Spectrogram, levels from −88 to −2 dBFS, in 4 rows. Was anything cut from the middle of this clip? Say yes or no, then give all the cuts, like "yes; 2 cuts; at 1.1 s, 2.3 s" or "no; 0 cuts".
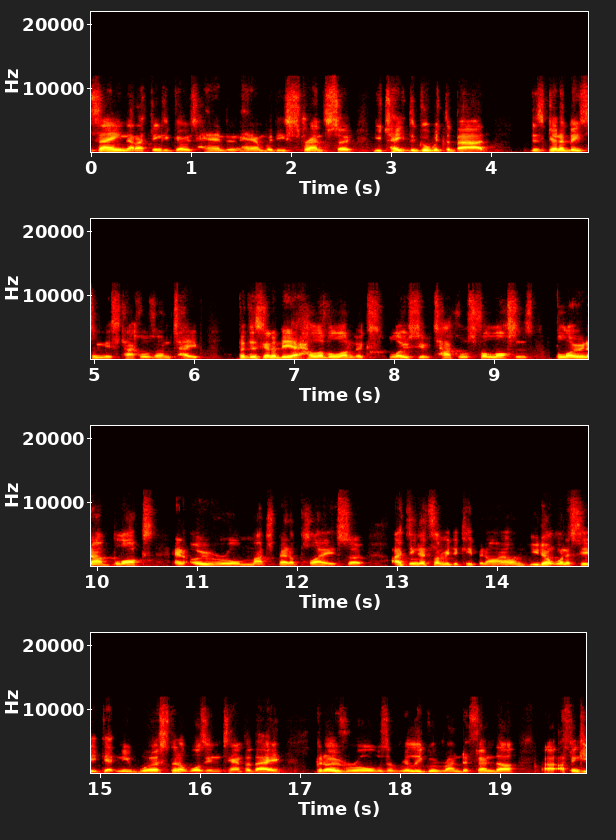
no; 0 cuts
